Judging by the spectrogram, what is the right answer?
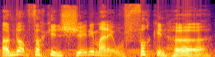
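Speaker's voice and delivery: normal talking voice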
